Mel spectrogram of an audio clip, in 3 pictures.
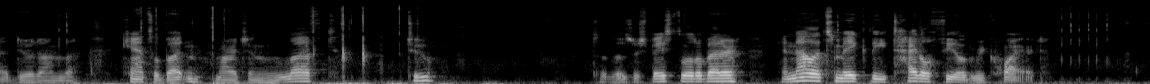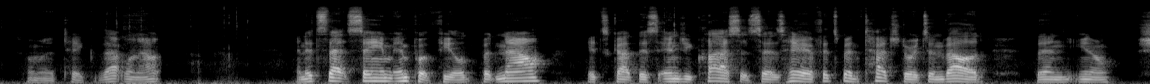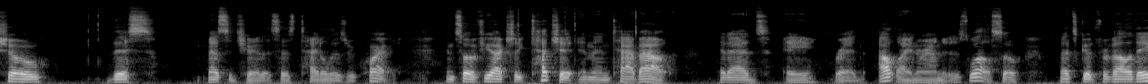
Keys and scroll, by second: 3.9 super+s.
